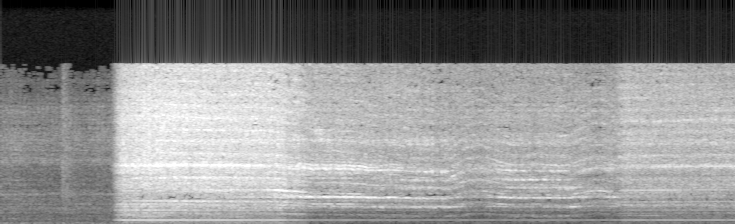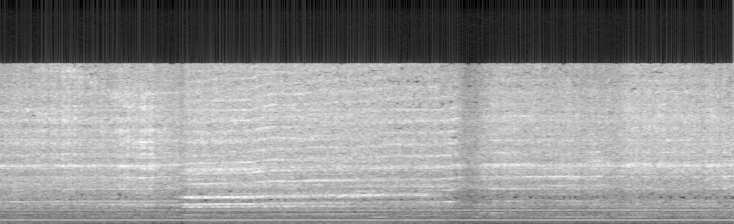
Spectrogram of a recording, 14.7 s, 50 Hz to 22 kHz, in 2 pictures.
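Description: Band saw starting up about a second in and running, its blade cutting a circle through a glued-up 2x4 tabletop turned on a circle-cutting jig's pivot. The cutting sound rises and falls over a steady hum.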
